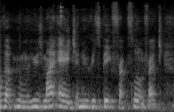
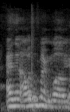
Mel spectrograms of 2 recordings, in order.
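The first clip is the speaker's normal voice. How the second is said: usual speaking voice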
